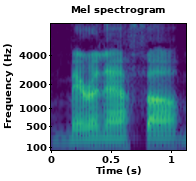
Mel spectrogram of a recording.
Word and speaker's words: Maranatha: And maybe you've never heard this word before, or you've heard it vaguely within the Christian circles, and it's Maranatha. Some people will pronounce it Maranatha, Maranatha.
